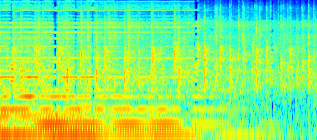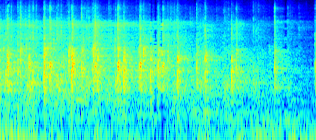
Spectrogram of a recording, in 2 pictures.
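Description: A song with held chords ends about two seconds in, and a large crowd claps, the applause dying away toward the end.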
